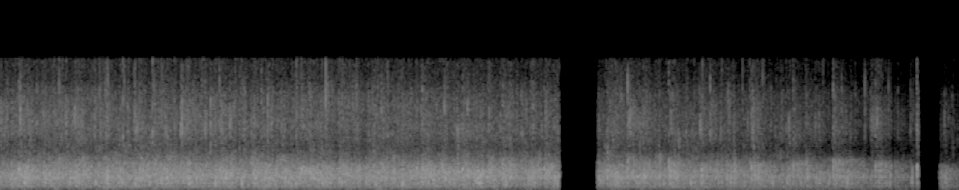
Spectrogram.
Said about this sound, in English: Kate really does deserve the largest applause this morning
